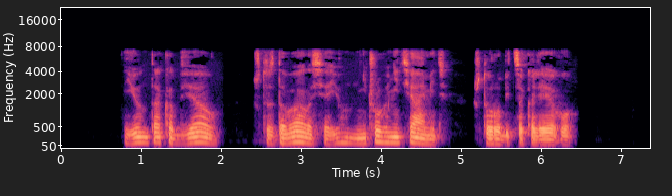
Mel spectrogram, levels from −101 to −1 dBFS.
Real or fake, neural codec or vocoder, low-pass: real; none; 7.2 kHz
